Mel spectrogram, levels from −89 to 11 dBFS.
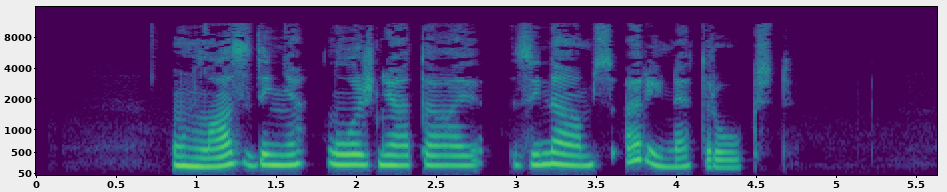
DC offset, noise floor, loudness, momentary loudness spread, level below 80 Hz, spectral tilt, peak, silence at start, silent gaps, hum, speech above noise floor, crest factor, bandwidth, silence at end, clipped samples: under 0.1%; -72 dBFS; -18 LUFS; 10 LU; -72 dBFS; -6 dB/octave; -2 dBFS; 0.85 s; none; none; 54 dB; 16 dB; 11 kHz; 1.05 s; under 0.1%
